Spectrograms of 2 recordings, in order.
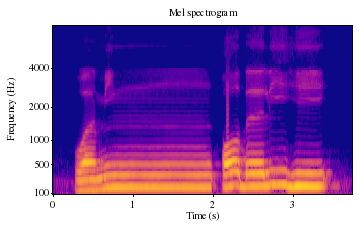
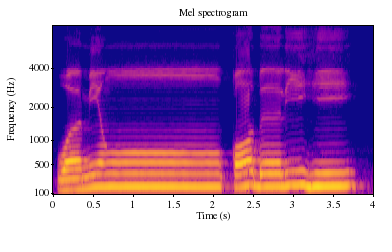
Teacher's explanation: huruf istil'la dan di sini terdapat qof termasuk di dalamnya maka gunahnya kita baca tebal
